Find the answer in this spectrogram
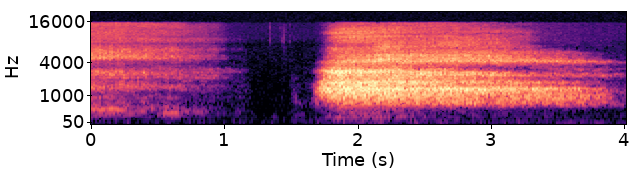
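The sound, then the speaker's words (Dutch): Deep breathing from the belly: a soft, airy breath fades out, then after a short silence a long, loud rushing breath swells and slowly tapers away; no talk. “ik haal dan een paar keer diep adem vanuit mijn buik. Ik zet mijn buik uit.”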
